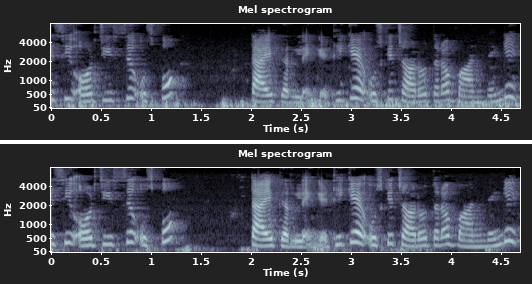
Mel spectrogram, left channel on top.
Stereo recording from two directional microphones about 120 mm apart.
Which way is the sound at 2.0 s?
30° right (ahead or behind).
